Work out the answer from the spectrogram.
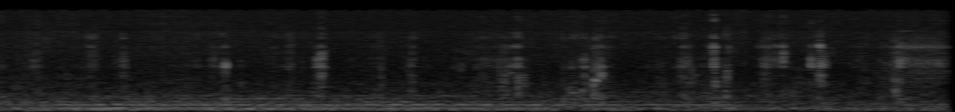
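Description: A person chewing a mouthful of a cheeseburger roll, with faint, irregular clicks of the mouth and food over a low steady hum.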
